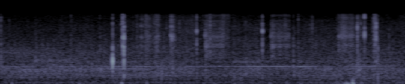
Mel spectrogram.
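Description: Scattered raindrops dripping and tapping on a nearby surface over a faint steady hiss: a few sharp taps about a second and a half in and a small cluster near the end.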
